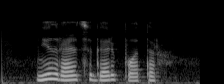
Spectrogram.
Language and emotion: Russian, positive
